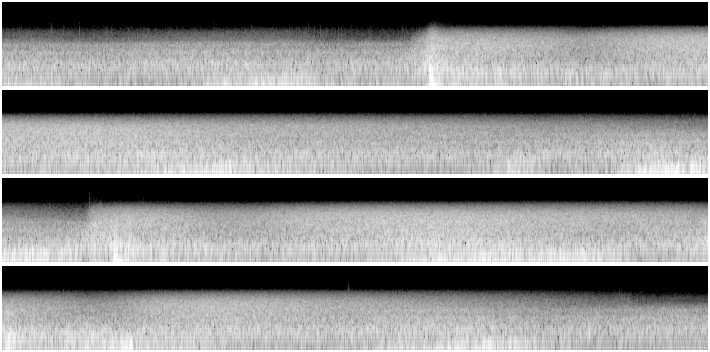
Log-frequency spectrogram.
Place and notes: Kuršių Nerija National Park, Lithuania, hydrophones in sand
two hydrophones hidden on seashore's sand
